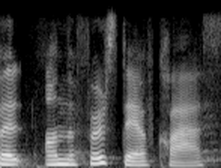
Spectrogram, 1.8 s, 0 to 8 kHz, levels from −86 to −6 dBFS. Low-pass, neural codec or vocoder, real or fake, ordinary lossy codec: 7.2 kHz; vocoder, 44.1 kHz, 128 mel bands every 512 samples, BigVGAN v2; fake; Opus, 64 kbps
